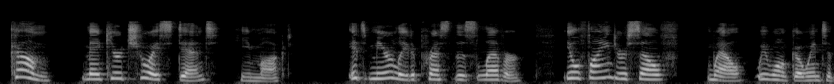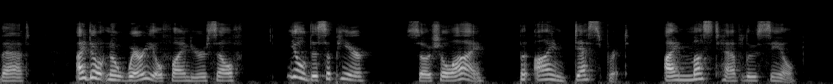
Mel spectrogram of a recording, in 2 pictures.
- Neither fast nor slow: Yes, average, 150 wpm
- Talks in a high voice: Yes, high, 215 Hz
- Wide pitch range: Yes, wide, 6.3 semitones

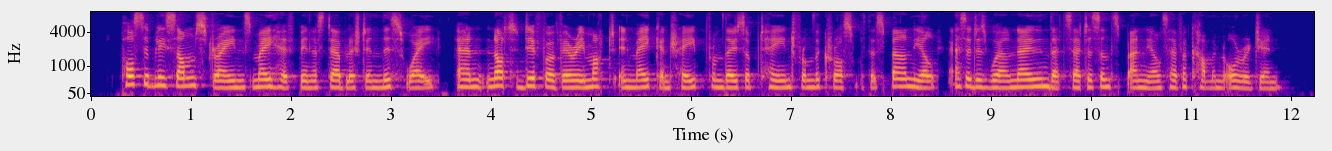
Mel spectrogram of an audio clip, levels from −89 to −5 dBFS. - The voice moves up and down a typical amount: No, narrow, 2.2 semitones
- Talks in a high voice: Yes, high, 210 Hz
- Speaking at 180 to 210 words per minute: Yes, average, 200 wpm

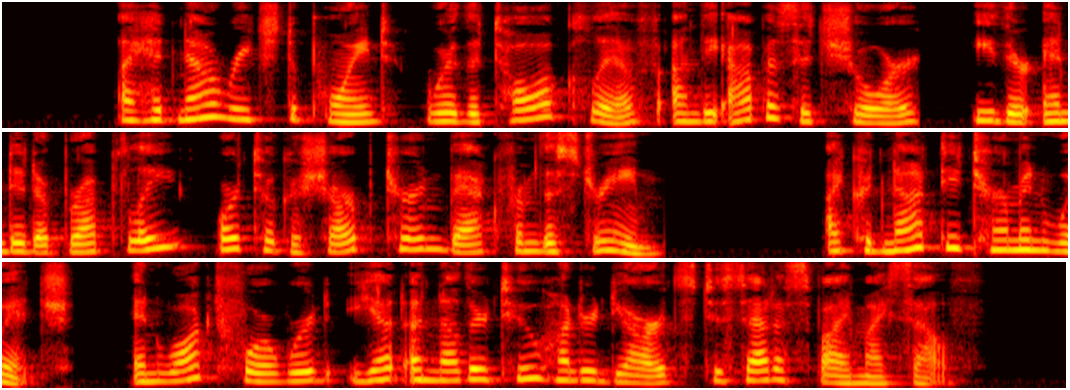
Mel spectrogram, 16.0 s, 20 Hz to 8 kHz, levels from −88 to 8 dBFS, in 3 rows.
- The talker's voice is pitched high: Yes, high, 210 Hz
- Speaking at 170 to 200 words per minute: No, average, 160 wpm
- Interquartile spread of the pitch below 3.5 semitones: No, average, 4.0 semitones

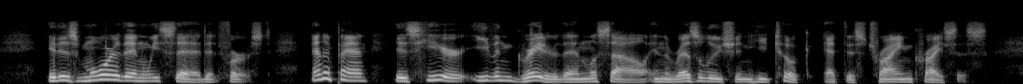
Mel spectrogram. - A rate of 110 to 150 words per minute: Yes, average, 145 wpm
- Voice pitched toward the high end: No, medium, 145 Hz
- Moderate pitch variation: No, wide, 6.3 semitones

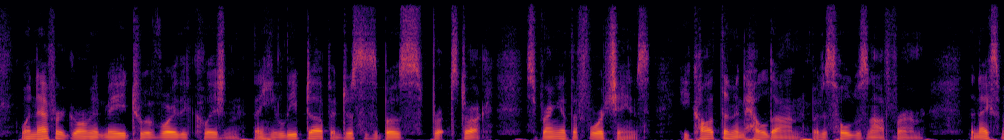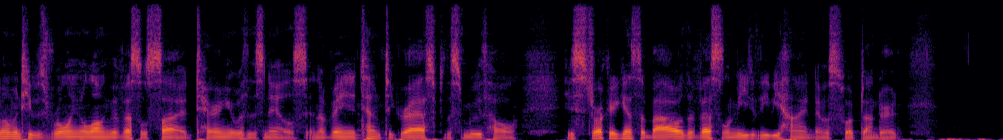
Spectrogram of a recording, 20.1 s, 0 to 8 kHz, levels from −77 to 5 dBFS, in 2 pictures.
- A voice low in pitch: Yes, very low, 95 Hz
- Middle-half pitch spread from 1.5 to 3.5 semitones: Yes, average, 2.7 semitones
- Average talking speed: No, fast, 220 wpm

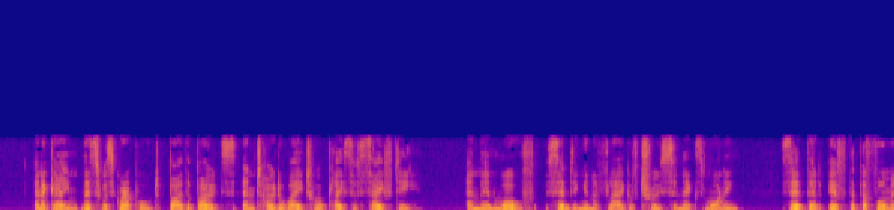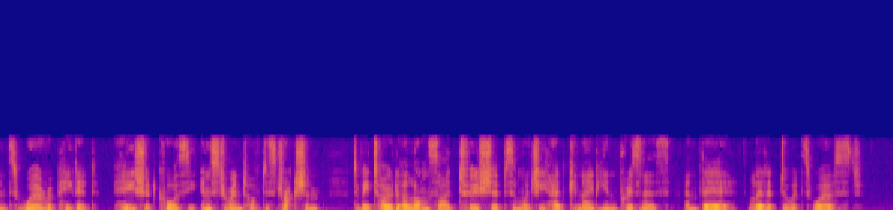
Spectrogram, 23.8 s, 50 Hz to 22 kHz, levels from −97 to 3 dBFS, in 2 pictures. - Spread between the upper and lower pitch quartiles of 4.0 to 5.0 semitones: Yes, average, 4.3 semitones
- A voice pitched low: No, medium, 180 Hz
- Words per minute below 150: No, average, 155 wpm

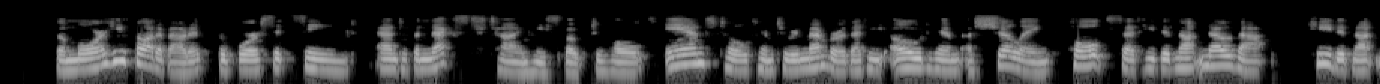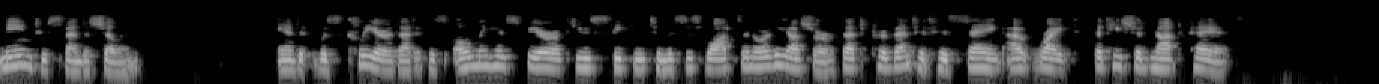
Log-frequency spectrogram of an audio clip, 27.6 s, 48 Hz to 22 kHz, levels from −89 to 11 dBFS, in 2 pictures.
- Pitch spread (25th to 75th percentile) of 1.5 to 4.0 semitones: Yes, average, 3.3 semitones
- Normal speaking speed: Yes, average, 160 wpm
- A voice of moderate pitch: Yes, medium, 155 Hz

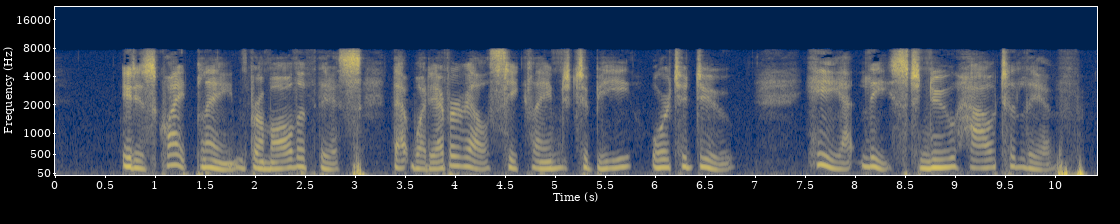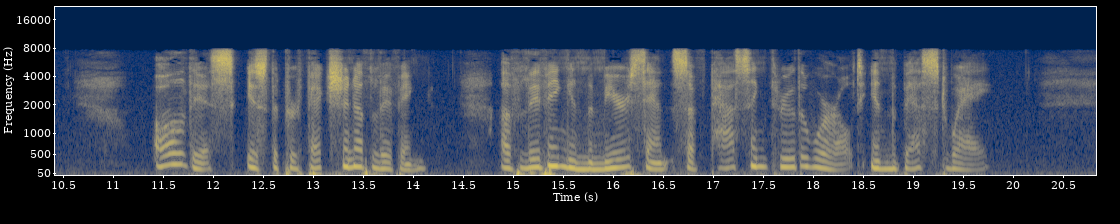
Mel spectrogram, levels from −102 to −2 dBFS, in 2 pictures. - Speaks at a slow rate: Yes, slow, 130 wpm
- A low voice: No, medium, 175 Hz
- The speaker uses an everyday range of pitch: Yes, average, 4.1 semitones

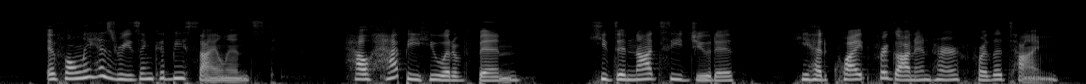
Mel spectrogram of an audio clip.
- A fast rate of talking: No, average, 145 wpm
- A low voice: No, high, 225 Hz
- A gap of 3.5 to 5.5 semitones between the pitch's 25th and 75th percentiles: Yes, average, 3.9 semitones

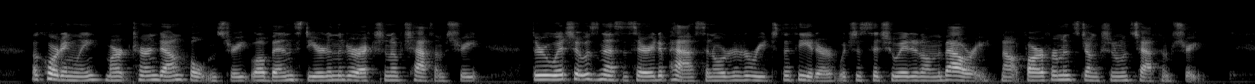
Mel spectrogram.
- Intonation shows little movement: Yes, narrow, 2.1 semitones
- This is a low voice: No, high, 190 Hz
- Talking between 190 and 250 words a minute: Yes, average, 200 wpm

